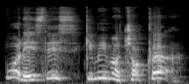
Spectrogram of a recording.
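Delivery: put-on high, loud bratty child; whine-free, pushy demand pitched right up; demanding boy. A narrator's reading. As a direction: spoilt boy losing patience. Boy demanding his chocolate.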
